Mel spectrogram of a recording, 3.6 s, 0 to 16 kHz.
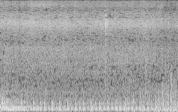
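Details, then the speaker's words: Honda Click 125 scooter after a top overhaul and CVT cleaning, with the ECU and TPS reset. The engine runs with a steady low pulse and no mechanical rattle; only the exhaust is loud, the engine itself quiet. "Tahimik na yung makina."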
